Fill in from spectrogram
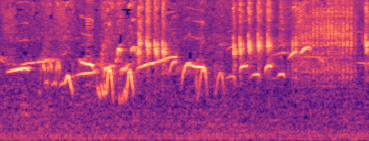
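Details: Male white-rumped shama courting a female, mating song of rich sliding whistles and quick upturned notes, interrupted by harsh rattling chatters.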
